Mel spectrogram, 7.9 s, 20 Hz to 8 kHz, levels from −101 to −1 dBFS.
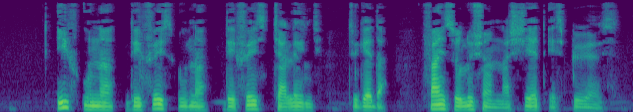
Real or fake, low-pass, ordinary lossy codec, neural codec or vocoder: real; 7.2 kHz; MP3, 32 kbps; none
